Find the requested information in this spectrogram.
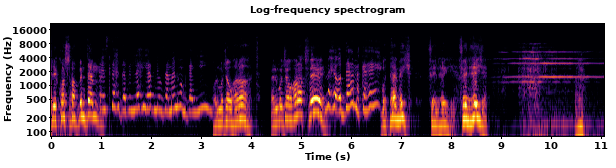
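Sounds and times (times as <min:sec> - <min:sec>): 
speech: 0:00.0 - 0:09.5
electronic telephone ringing in a dramatized scene: 0:08.5 - 0:11.0.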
